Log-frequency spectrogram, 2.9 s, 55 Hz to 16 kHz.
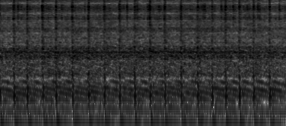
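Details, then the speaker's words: Newly installed YD100 two-stroke bicycle engine on a Kent Bayside Cruiser, first minute of running on a cold day on full choke: fast, buzzy putter with steady, even pulses, no misses; normal cold running. "fired right up made the full choking at the beginning because it is a cold day here not that you can tell that from the video"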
